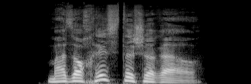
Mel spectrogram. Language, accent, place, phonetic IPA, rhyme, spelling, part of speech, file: German, Germany, Berlin, [mazoˈxɪstɪʃəʁɐ], -ɪstɪʃəʁɐ, masochistischerer, adjective, De-masochistischerer.ogg
- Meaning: inflection of masochistisch: 1. strong/mixed nominative masculine singular comparative degree 2. strong genitive/dative feminine singular comparative degree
